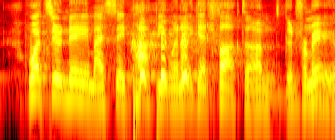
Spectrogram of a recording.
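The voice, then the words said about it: Put-on Spanish accent. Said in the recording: “I have a Spanish accent.”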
